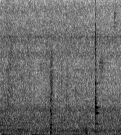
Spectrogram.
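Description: Dried red chillies frying in a pan for Andhra gongura chutney, a steady low sizzle close by, broken by a few light scraping knocks as they are stirred.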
